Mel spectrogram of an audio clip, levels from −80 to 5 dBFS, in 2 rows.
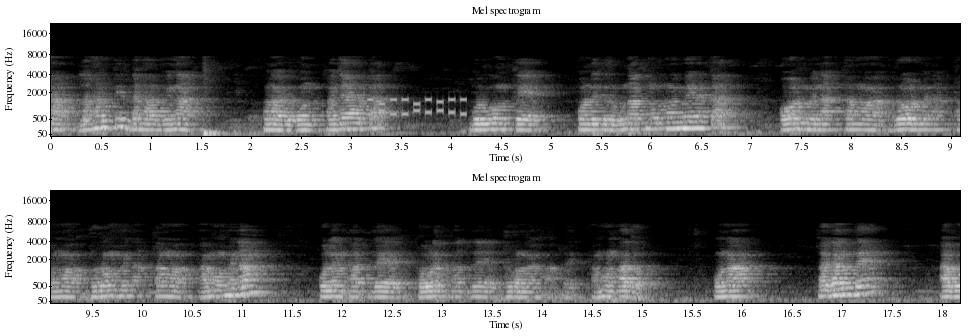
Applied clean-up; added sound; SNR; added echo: none; Telephone; 7 dB; reverberation time 0.6 s.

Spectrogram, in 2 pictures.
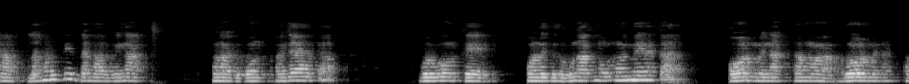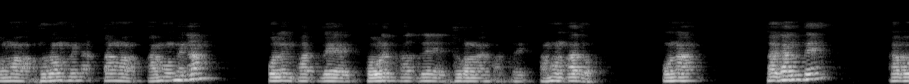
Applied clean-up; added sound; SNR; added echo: neural mask model DeepFilterNet 3.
